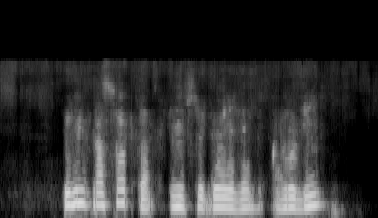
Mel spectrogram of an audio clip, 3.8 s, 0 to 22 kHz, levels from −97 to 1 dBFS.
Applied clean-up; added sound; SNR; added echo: neural mask model Resemble Enhance denoiser.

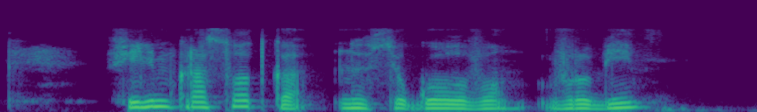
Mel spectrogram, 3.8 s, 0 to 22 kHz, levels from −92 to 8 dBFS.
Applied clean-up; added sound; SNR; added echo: none; none; none; none.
